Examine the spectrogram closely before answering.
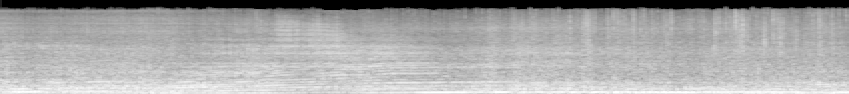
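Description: A car engine heard from inside the cabin, pulling slowly in low gear. Its pitch drops about two seconds in, then runs at a steady low note.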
